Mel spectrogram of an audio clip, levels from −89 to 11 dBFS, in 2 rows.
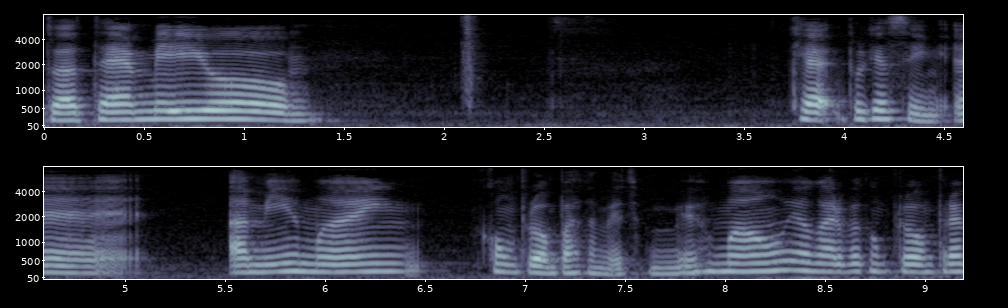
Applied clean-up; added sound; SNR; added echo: none; none; none; none.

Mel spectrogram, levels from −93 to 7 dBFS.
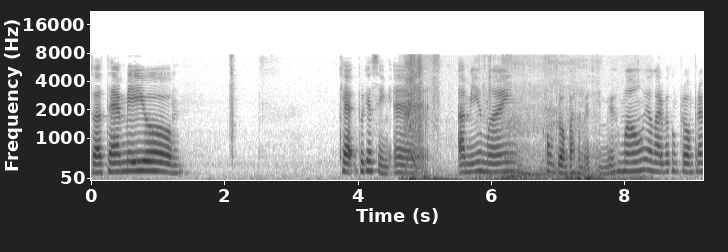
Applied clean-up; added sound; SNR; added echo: none; Zipper (clothing); 3 dB; none.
